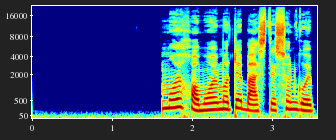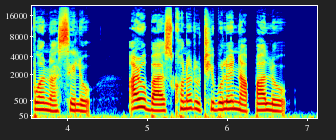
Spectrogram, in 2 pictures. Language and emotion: Assamese, sad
